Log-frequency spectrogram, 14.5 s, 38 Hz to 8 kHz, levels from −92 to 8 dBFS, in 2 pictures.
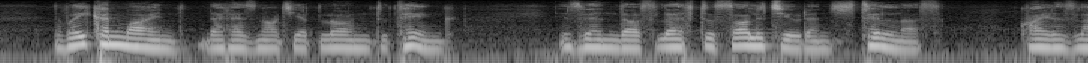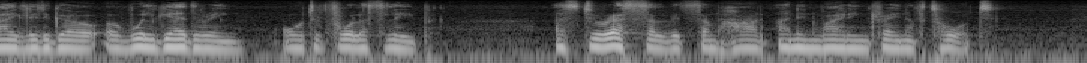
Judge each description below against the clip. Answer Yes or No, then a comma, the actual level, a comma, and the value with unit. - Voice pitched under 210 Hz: Yes, low, 135 Hz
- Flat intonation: Yes, narrow, 2.1 semitones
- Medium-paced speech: Yes, average, 165 wpm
